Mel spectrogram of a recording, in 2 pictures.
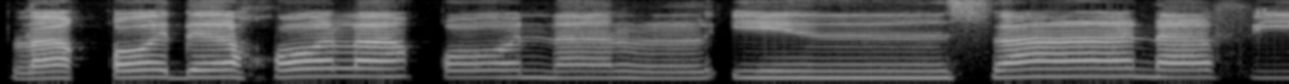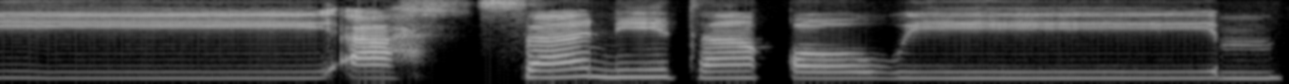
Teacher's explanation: Eh qofnya ditebalkan lagi ee qalqalahnya.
